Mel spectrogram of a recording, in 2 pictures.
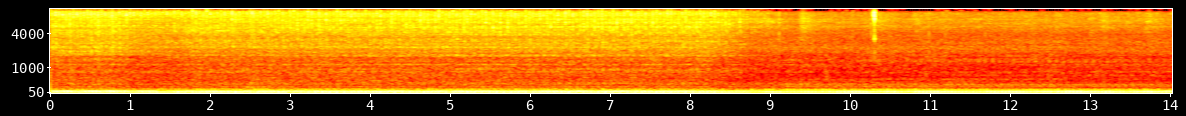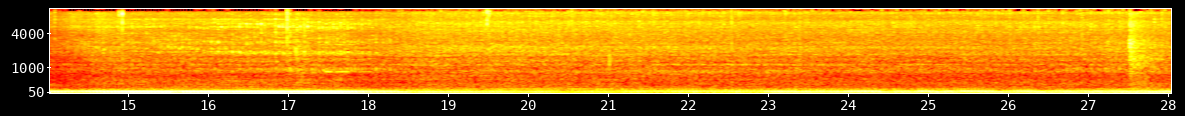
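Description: The Mini 1000's 998 cc A-series four-cylinder engine idling steadily, a low rumble that grows louder for a few seconds past the middle and then eases off.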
